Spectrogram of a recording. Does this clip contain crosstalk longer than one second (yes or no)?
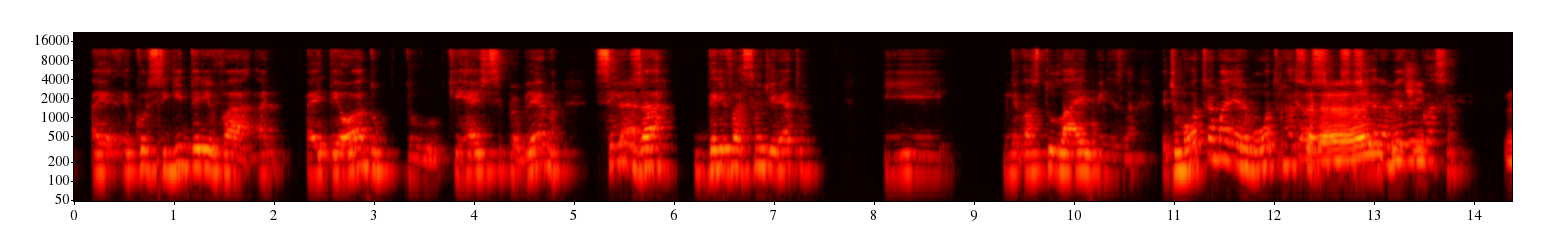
yes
